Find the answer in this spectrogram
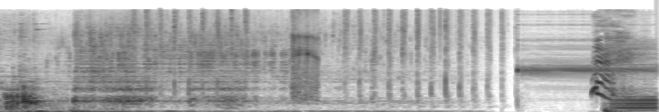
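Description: A rushing, gurgling sound like water draining or a toilet flushing, fading out over about five seconds, followed near the end by a steady high tone.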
